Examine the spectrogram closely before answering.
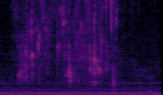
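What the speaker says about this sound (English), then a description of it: "So I'm going to put a little water in." Water pours steadily into a bowl of raw onion cracker dough, a soft, continuous trickle with light splashy flecks over a low constant hum, faint and close, with no one speaking.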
